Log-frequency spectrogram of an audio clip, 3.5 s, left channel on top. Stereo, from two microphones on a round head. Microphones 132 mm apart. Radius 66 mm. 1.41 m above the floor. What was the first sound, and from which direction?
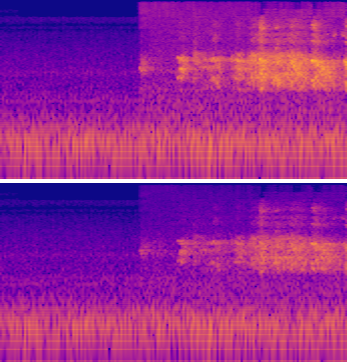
A bird, 55° left (ahead or behind).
